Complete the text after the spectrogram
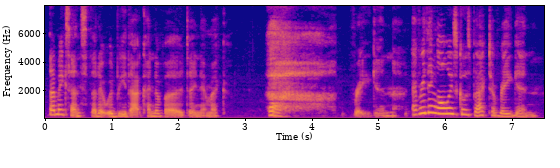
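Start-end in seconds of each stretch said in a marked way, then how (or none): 3.3-4.1 long breathy sigh; weary sigh. Real, not acted. Co-host reacting to Reagan coming up, weary sigh. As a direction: let out an exasperated sigh.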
